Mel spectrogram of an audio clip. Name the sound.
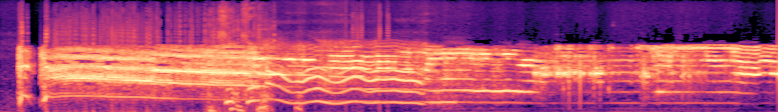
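person yelling loudly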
